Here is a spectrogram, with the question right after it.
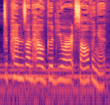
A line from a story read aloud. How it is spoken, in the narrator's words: she shouted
